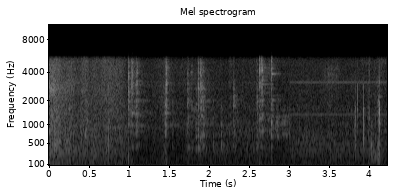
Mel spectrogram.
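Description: Rustling handling noise at the start, then several irregular sharp clicks of a hand tool and metal parts as the second sheet-metal screw comes out of the snow blower's recoil starter cover.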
